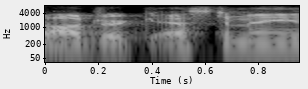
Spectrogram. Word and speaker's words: Audric Estime: Audric Estime, is that how you pronounce it?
